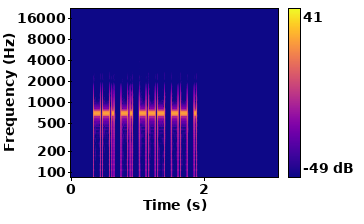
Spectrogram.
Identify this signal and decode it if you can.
Morse code, heard as a keyed tone, about 35 wpm, 700 Hz. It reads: GNOME
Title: Multi-letter Phonemes 35wpm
